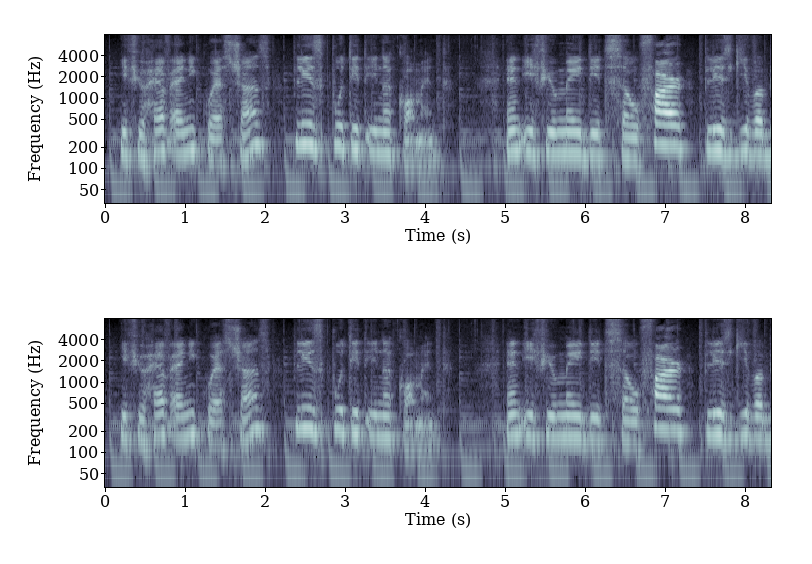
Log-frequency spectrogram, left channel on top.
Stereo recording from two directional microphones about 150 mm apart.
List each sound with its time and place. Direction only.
0.2 s speech: 40° left (ahead or behind)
